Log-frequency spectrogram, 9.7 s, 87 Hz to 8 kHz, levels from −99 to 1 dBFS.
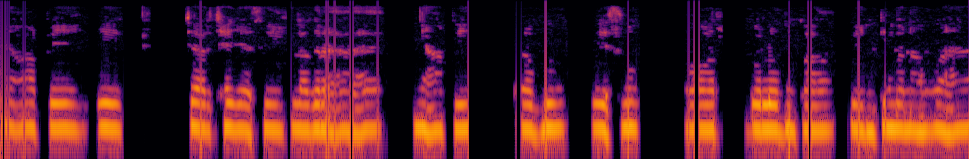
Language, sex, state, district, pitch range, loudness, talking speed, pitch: Hindi, female, Chhattisgarh, Balrampur, 200-210 Hz, -28 LUFS, 130 wpm, 205 Hz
